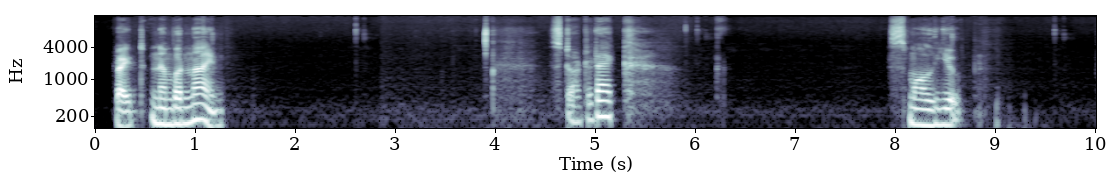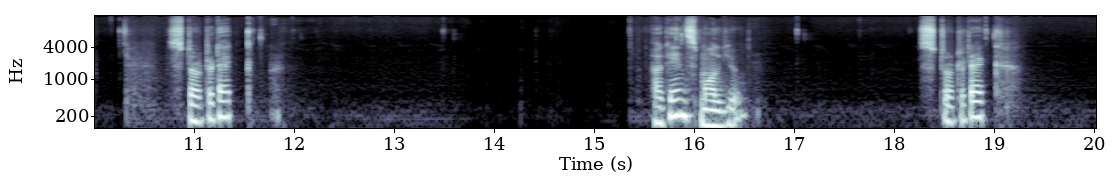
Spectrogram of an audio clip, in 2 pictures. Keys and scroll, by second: 3.3 9, 10.7 u, 18.2 u.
